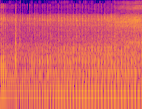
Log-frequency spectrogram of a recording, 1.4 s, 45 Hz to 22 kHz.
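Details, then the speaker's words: Honda motorcycle (2021 Rebel 1100 or 2022 Navi) with a Yoshimura pipe, riding: sharp chuffing on every firing pulse, backfiring and popping that grows louder as riding continues; exhaust leak, while the flange looked intact. "I keep riding and the noise gets louder it sounds like the exhaust just blew apart"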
